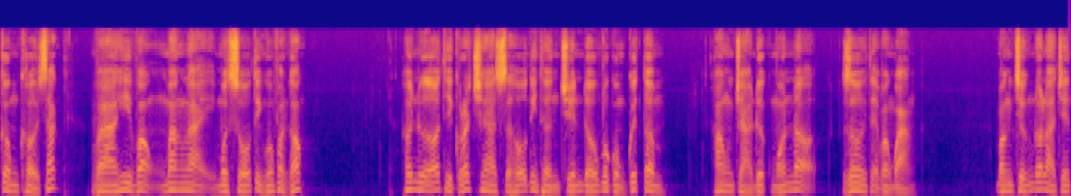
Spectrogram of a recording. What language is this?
Vietnamese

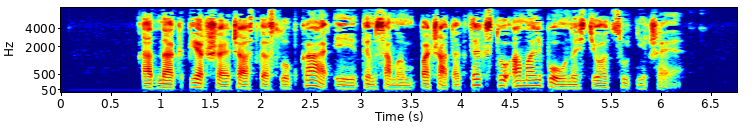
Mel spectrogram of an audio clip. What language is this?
Belarusian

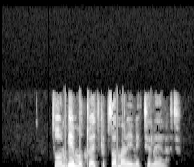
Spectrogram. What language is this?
Kalenjin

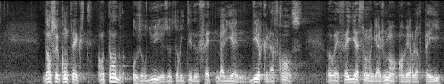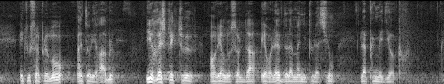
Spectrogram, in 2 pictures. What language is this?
French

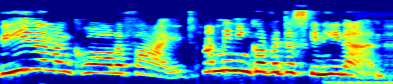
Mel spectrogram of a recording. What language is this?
Welsh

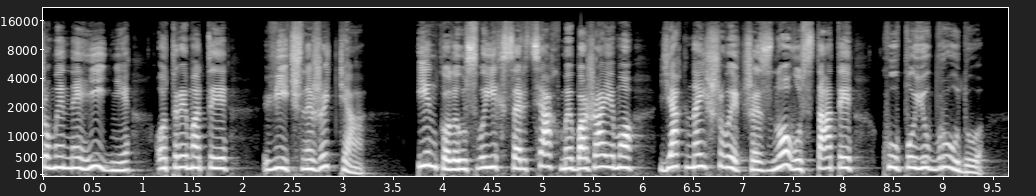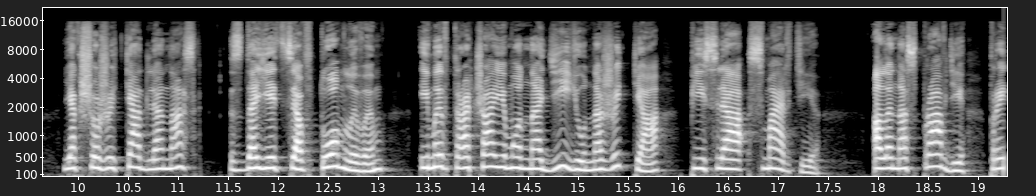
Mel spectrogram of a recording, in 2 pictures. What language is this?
Ukrainian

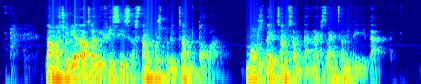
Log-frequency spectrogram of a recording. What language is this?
Catalan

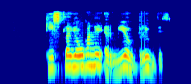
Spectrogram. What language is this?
Icelandic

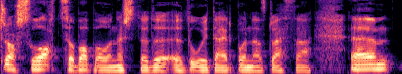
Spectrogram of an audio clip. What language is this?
Welsh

